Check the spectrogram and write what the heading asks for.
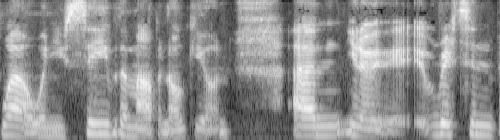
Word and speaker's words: Mabinogion: but the Mabinogi, is that how you say that? Mabinogian? – The Mabinogion. Well,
